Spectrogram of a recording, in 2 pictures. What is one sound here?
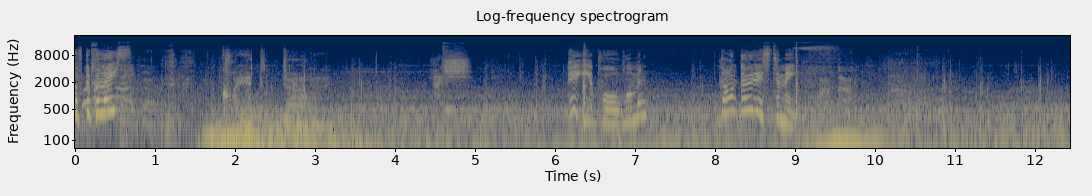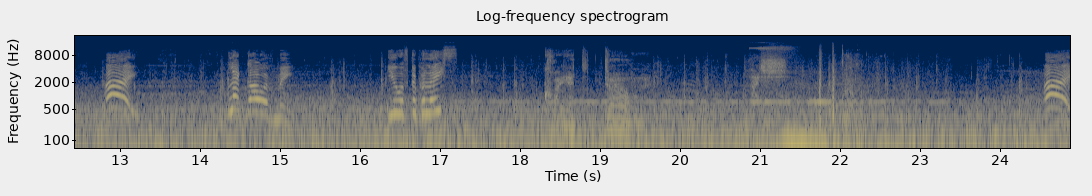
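Footsteps tread on cobblestones.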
